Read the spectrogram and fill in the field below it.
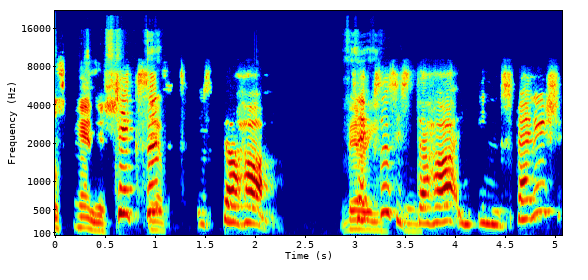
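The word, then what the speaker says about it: Tejas: The town is, okay, I would have said Mexia, but you say, pronounced Mejia. Oh, right. Even like Spanish. Texas is Taha.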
